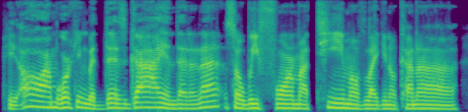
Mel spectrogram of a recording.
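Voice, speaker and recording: He talks fairly quickly in a medium pitch, a designer from Mexico with a thick Mexican Spanish accent whose first language is Spanish. As a casual interview guest, he spins a rambling story with many fillers and false starts. The audio is clean studio sound without echo.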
